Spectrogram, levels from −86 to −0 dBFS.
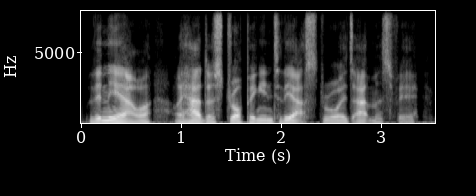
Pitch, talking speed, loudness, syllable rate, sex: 135 Hz, 185 wpm, -20 LUFS, 6.4 syllables/s, male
